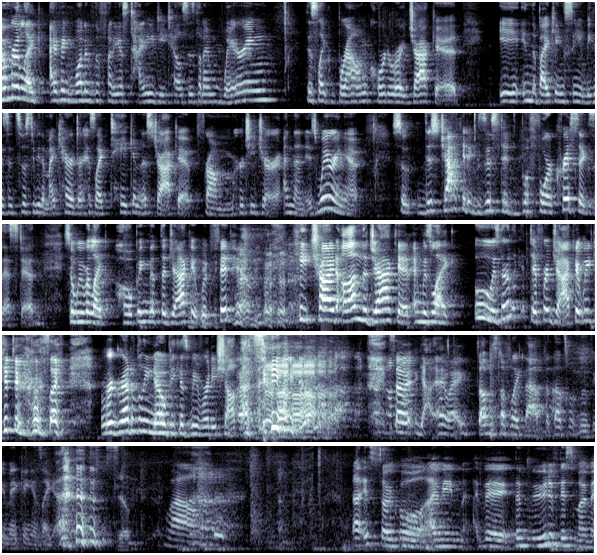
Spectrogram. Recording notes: LIVE from Production Connect. Recorded LIVE at Production Connect’s indie film night.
